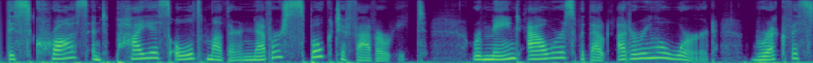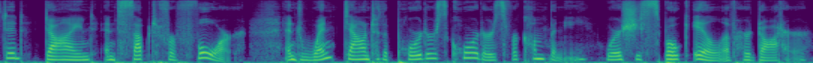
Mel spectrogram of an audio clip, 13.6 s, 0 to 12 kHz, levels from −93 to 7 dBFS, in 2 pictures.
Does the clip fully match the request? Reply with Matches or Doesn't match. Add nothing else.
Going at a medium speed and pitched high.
Matches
